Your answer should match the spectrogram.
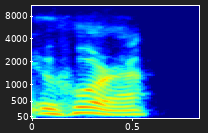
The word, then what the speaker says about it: Uhura: I thought you were correcting my pronunciation of Uhura. – Oh, no. It was very, very, very well done.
